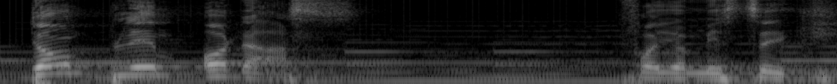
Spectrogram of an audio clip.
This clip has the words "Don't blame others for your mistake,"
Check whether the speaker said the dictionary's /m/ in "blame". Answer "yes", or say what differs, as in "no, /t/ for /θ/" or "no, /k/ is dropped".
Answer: yes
